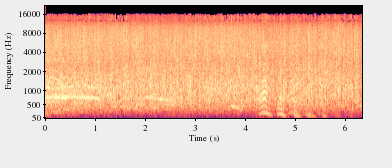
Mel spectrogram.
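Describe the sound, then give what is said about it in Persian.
Crowd clapping hands on the night celebrating Imam Ali's birth, a dense, steady wash of applause that stays loud and unbroken throughout. “پس همه کف زدن، دست ها سرخ شده یا که حنا بندان است.”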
